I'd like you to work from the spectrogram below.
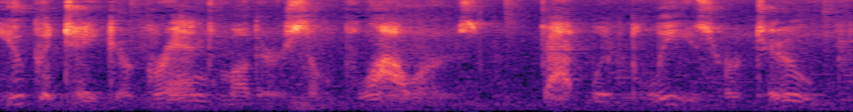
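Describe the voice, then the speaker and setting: A put-on character voice at a moderate pace, over clear background noise. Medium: read story. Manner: sly, wheedling.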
